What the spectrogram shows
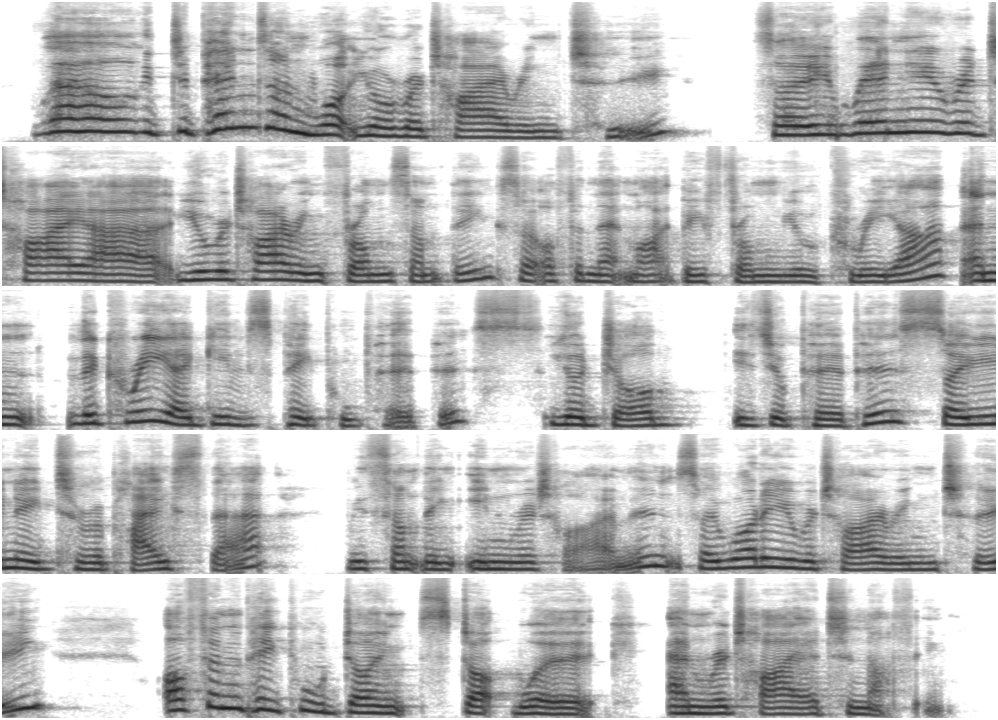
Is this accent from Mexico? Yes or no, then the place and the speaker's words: no; Perth, Western Australia, Australia; moved away as an adult; now in Melbourne, Australia; So, I grew up in Perth, and I completed a degree in Perth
